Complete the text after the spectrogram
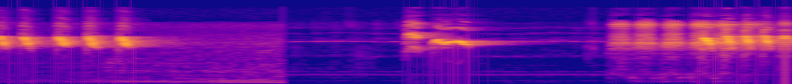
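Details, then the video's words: Caged green leafbird in rapid 'tembakan' song to trigger other leafbirds: a quick string of high pulsed notes, a pause, a slurred descending phrase, then another fast pulsing burst, with a faint steady hum behind. "PANCINGAN TEMBAKAN CUCAK IJO"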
